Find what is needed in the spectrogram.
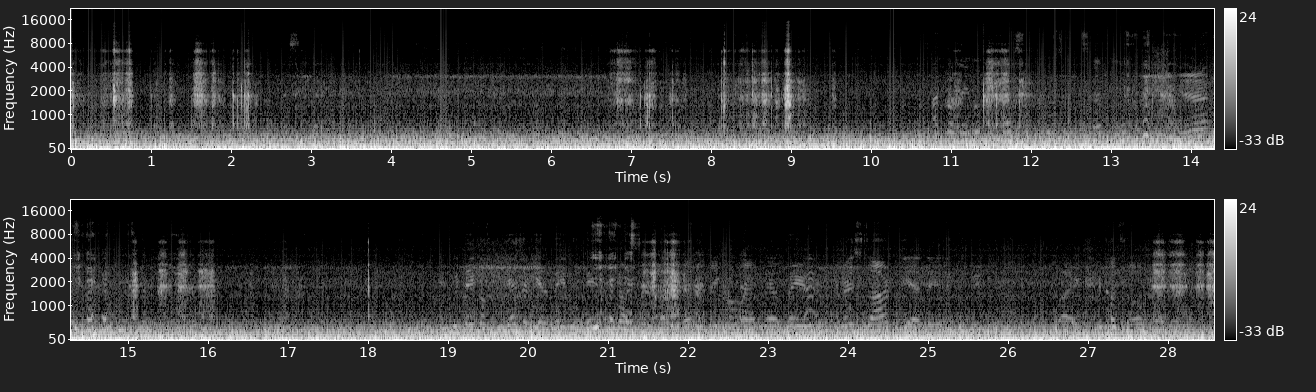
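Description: Wind rushing over an action camera's microphone in paragliding flight: a loud, steady low rumble with occasional short crackles.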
